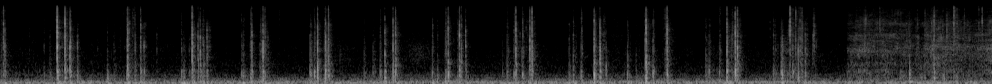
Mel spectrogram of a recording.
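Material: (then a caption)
Plastic. Long nails tap and scratch across the surface of a silver plastic bubble mailer standing inside an open white box. Sharp, bright clicks come in quick irregular bursts over a steady low hum, and in the final second and a half they give way to a denser, crinkly scratching hiss.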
